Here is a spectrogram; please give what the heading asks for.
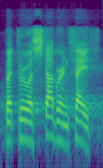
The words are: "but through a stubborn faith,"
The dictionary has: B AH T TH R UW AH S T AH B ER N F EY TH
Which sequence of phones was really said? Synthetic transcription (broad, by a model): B AH T TH R UW AH S T AH B ER N F EY TH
